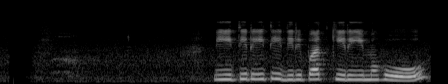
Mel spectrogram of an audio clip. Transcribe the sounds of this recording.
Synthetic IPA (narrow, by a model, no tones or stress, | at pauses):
niːt̪iɾiːt̪iːd̪iɾipat̪kiɾiːmɐɦo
